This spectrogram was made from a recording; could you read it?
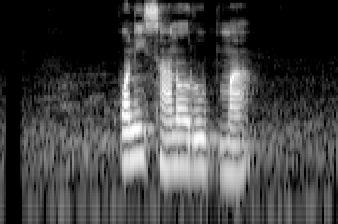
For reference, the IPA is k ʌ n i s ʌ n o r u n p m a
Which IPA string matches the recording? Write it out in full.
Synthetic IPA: p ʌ n i s a n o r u p m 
